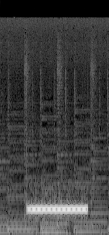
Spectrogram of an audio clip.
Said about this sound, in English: likes the part of the show where the phones ring.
